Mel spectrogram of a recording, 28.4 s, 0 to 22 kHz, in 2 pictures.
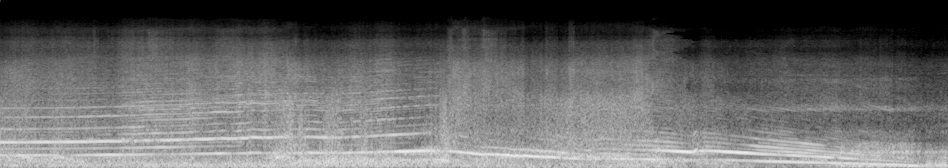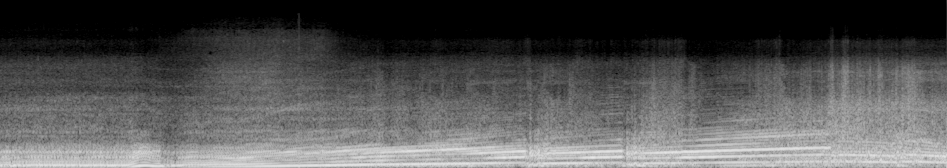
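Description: Kawasaki Ninja ZX-10R inline-four with a full race exhaust, heard from on board while riding. The engine note climbs for about six seconds, winds down for several seconds, climbs again through the second half and falls away near the end.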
